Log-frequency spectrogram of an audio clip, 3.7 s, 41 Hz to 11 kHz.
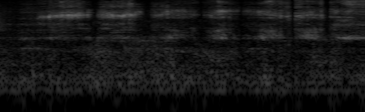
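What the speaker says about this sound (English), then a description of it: "Just touching up. Love this 306 ultra fine stone." A knife blade being honed on an ultra fine sharpening stone, quiet rhythmic rasping strokes in a steady back-and-forth pattern, faint and close, with no voices.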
